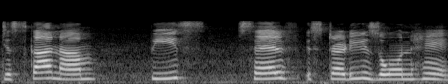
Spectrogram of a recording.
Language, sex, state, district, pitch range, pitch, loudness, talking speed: Hindi, female, Madhya Pradesh, Bhopal, 235-275 Hz, 255 Hz, -15 LUFS, 95 wpm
